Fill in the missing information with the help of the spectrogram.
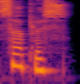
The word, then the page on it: surplus: British English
